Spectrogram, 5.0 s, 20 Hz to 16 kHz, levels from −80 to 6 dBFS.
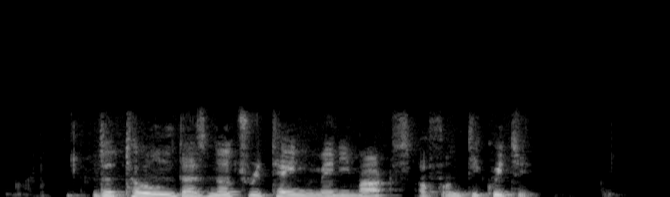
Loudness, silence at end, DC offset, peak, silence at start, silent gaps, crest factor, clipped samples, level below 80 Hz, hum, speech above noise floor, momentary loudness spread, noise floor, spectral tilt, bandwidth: -21 LUFS; 1.05 s; under 0.1%; -4 dBFS; 0.5 s; none; 18 dB; under 0.1%; -46 dBFS; none; 43 dB; 11 LU; -64 dBFS; -8 dB/octave; 7.2 kHz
